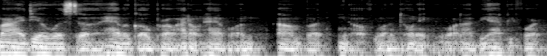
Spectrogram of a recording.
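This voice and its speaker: A man talks with a very deep, low pitch and fairly even intonation. Audible room echo and noticeable background noise surround him. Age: 20s. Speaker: video blogger. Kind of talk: casual vlog monologue. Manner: hesitant, many fillers.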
